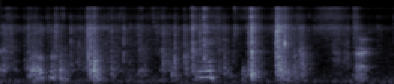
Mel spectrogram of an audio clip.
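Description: Plastic wrapping crinkles as it is unwrapped.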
